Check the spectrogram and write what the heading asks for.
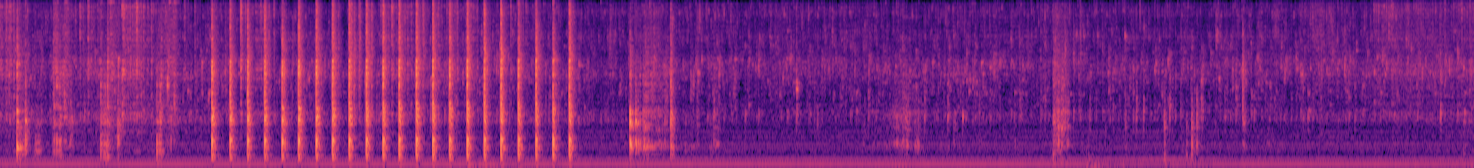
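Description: Water sloshed by hand in a fast, even run of strokes, about six a second for three or four seconds, while paydirt is worked at a small sluice, then a few single splashes. A steady low hum runs underneath, in keeping with the sluice's water pump.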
